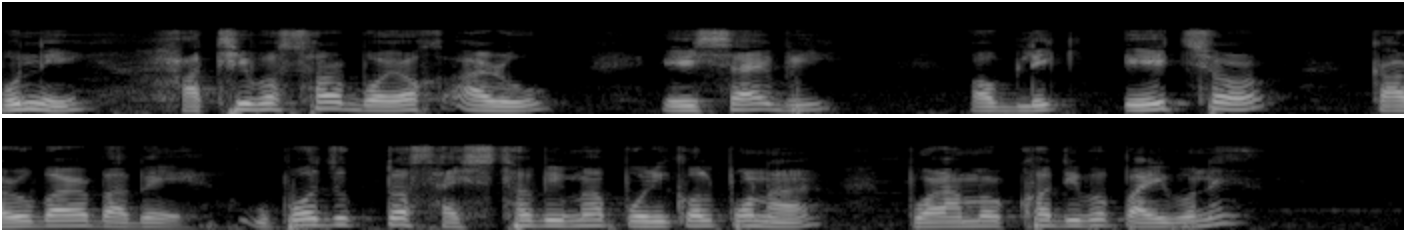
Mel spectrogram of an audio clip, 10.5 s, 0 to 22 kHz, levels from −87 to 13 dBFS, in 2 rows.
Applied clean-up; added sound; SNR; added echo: none; none; none; none.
